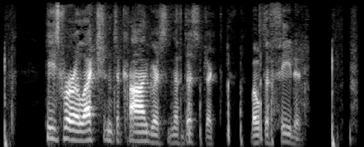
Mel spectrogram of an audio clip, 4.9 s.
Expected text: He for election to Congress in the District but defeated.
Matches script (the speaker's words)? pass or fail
pass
